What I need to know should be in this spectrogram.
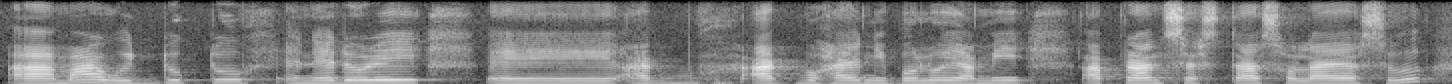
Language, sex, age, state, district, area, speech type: Assamese, female, 45-60, Assam, Dibrugarh, rural, spontaneous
